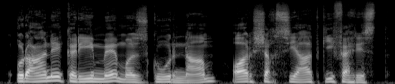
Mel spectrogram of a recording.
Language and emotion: Urdu, neutral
